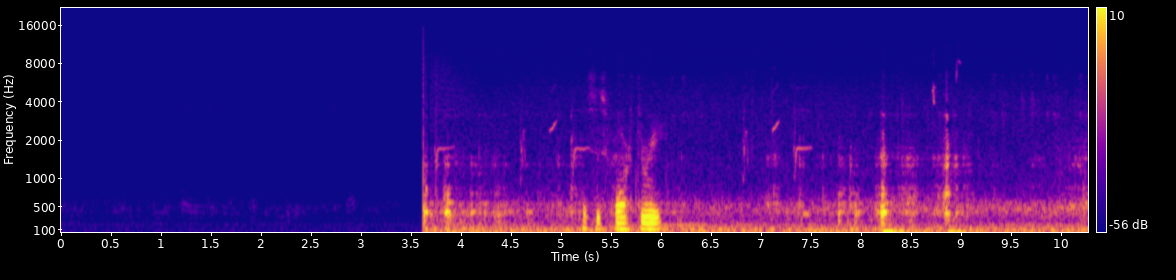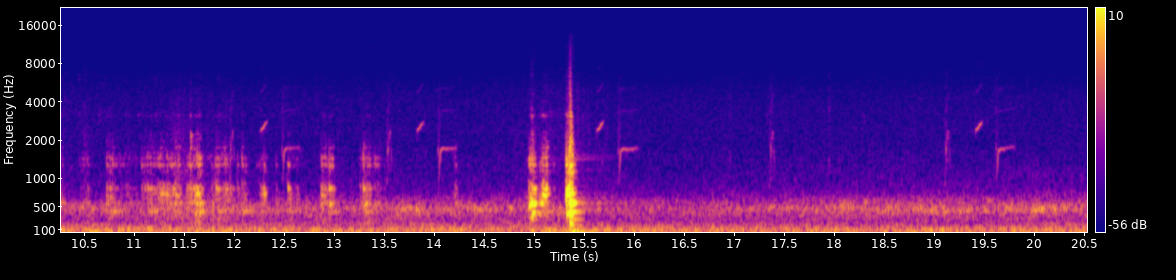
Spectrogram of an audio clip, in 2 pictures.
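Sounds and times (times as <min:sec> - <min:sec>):
speech: 0:03.6 - 0:04.1, 0:05.2 - 0:06.2
wild birds chittering: 0:03.6 - 0:16.4, 0:17.0 - 0:20.1.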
